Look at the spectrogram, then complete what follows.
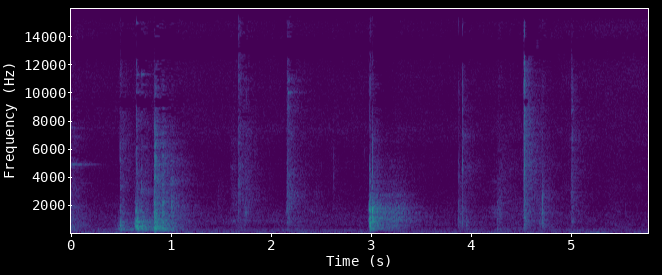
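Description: Scattered metal clicks and knocks of a socket and tool being handled and fitted onto the outer tie rod end's nut, at uneven intervals, the loudest knock about three seconds in.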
